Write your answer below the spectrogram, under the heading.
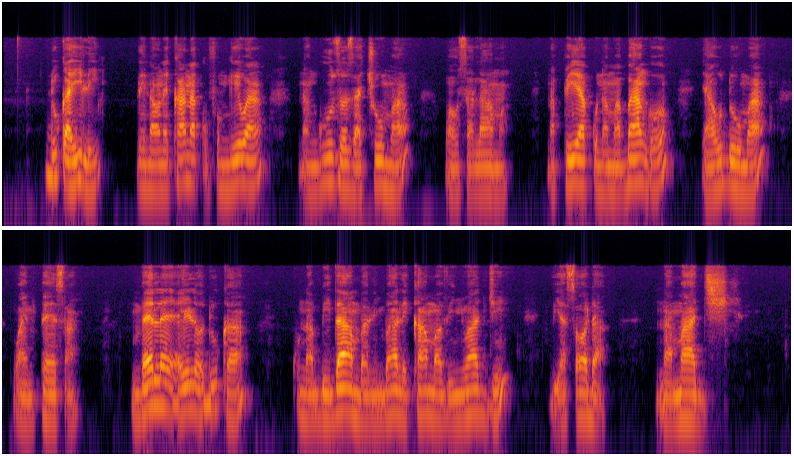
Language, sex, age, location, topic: Swahili, male, 25-35, Kisumu, finance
